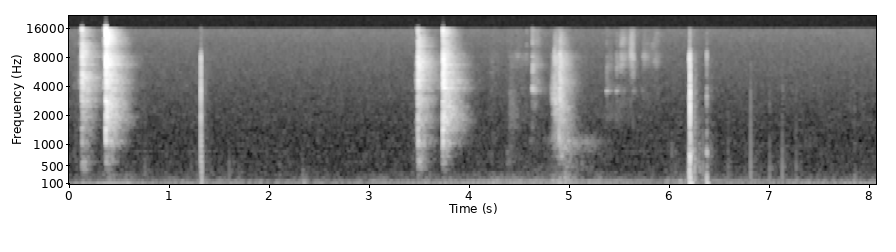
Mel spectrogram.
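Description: Craftmade Copeland ceiling fan motor humming faintly and steadily, with scattered sharp clicks and brief rustles over it, the sharpest click about six seconds in.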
